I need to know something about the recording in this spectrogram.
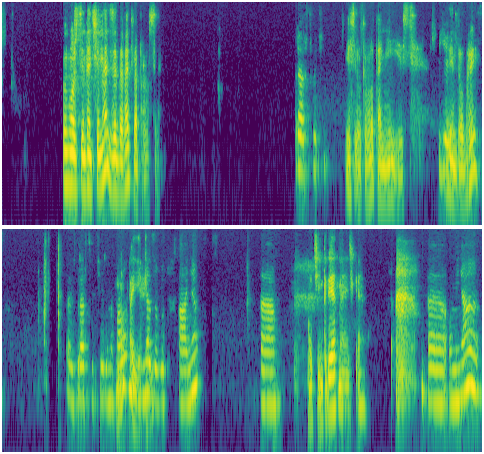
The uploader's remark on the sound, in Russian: Запись прямого эфира Zoom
